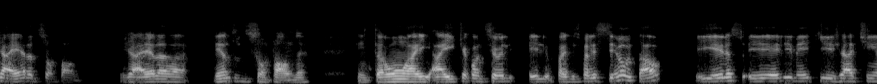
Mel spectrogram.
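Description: Listening to this speech recording, nothing stood out as a technical problem, and it carries the band-limited character of wideband HD Voice coding at a rate high enough to keep it clear.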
